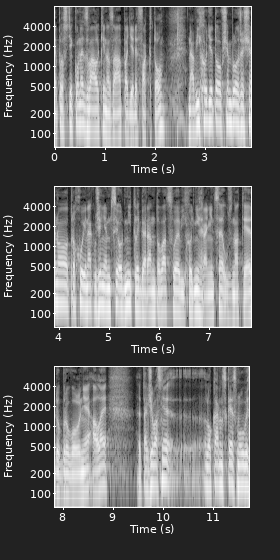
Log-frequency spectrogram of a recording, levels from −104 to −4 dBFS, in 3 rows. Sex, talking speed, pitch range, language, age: male, 155 wpm, 105-125 Hz, Czech, 20-39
